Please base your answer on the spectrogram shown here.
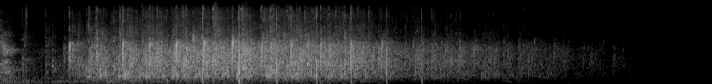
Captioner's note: applause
